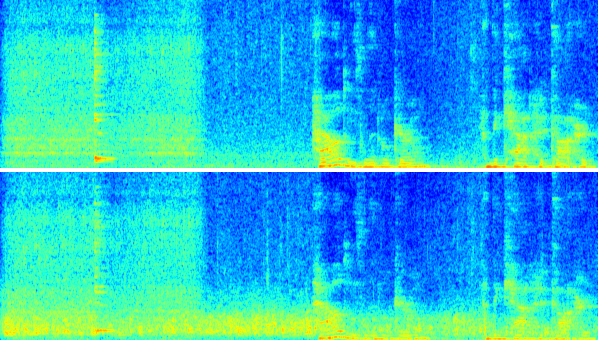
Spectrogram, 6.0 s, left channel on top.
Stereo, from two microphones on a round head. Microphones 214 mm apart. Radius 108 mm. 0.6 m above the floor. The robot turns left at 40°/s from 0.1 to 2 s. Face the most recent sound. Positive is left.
turn(degrees=45)  # may be behind; listen again after turning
